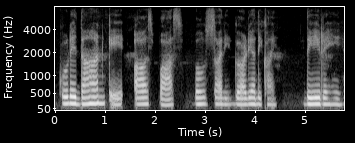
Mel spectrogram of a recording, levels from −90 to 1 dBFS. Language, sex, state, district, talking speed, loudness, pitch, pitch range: Hindi, female, Uttar Pradesh, Saharanpur, 95 wpm, -15 LUFS, 180 Hz, 175-185 Hz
